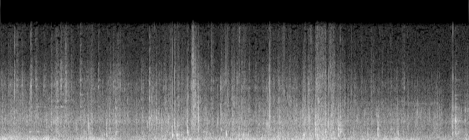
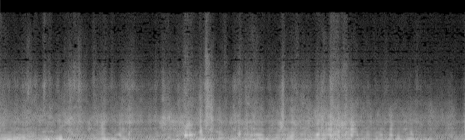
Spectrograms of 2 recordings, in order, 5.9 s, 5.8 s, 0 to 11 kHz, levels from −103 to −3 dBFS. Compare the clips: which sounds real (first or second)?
first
